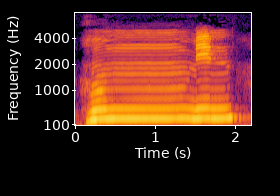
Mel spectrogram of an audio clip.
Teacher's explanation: میم مشدد پہ غنہ ہوتا ہے 2 کاؤنٹس کے برابر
